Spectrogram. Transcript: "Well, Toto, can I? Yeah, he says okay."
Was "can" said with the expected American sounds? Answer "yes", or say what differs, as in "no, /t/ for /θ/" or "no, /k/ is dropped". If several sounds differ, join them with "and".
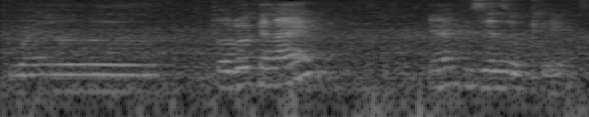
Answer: no, /l/ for /n/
